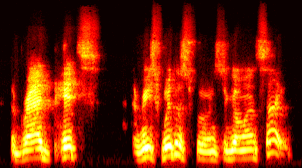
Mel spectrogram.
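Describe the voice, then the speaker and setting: A man's fairly high, lively voice at a very fast pace, dry and close with no echo. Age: 50s. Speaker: tech company executive. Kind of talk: interview.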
